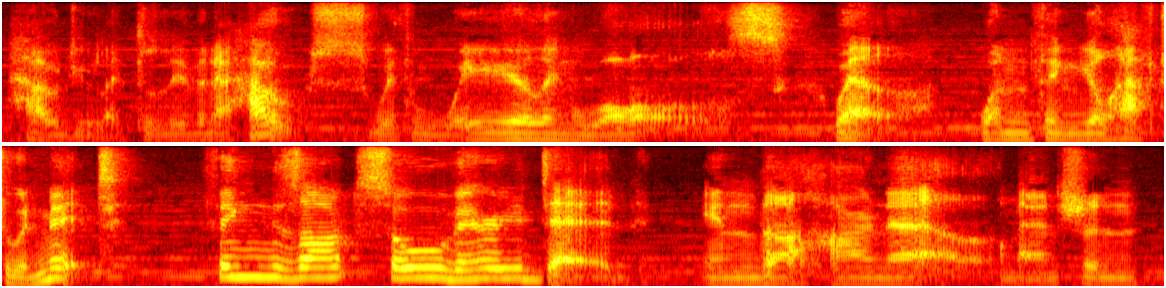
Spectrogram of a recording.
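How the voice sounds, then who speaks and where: An actor playing a ghoulish, sardonic host of a 1940s radio horror show, with mock-sinister, drawn-out phrasing. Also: male voice, deep voice, animated, darkish tone, full character voice. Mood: gleefully macabre. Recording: muffled vintage radio, faint music.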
